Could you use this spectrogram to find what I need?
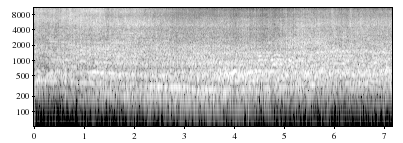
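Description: Race car engines roar loudly as a pack of cars speeds around the track.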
